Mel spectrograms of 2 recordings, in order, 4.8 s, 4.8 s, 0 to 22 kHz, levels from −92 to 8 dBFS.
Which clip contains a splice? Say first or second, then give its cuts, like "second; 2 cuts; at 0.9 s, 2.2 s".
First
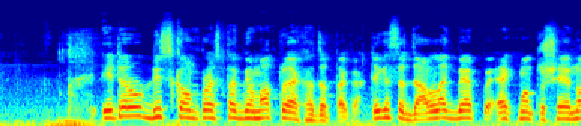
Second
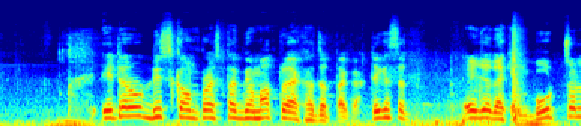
second; 1 cut; at 3.4 s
